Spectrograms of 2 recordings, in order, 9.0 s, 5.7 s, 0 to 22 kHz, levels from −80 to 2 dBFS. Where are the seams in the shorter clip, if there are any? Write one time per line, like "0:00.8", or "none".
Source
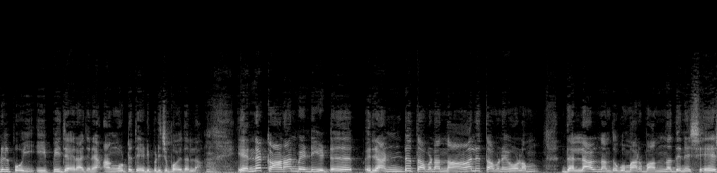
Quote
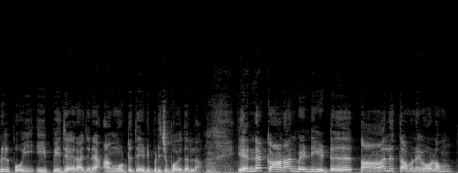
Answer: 0:04.5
